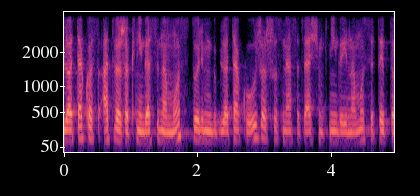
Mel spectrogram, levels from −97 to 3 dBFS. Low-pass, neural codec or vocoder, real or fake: 3.6 kHz; none; real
